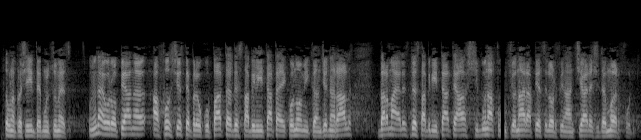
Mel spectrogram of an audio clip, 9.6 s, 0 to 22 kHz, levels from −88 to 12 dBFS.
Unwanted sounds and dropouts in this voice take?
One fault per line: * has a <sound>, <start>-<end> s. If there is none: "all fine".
* has a dropout, 7.5-7.6 s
